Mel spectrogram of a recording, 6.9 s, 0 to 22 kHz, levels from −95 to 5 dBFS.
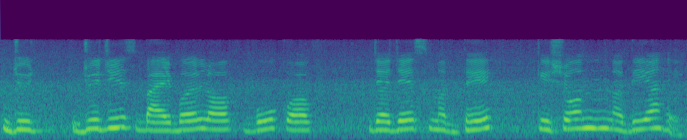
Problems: constant background noise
